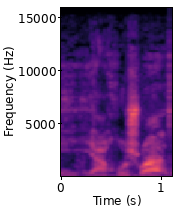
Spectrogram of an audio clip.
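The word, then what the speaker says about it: יההוֹשֻׁע: That's why YAHHOSHUA said, I wear the name of my Father. So he is the salvation. The salvation is established. He, then O, then Shu, and three dots under this, and Ah.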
